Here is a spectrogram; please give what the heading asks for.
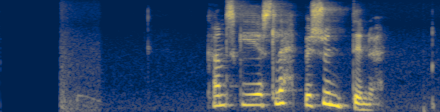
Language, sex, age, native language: Icelandic, female, 50-59, Icelandic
